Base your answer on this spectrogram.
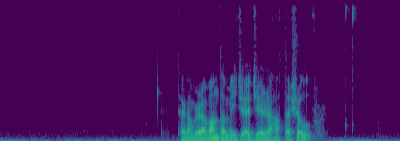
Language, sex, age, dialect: Faroese, male, 15-35, Suðurstreymoy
